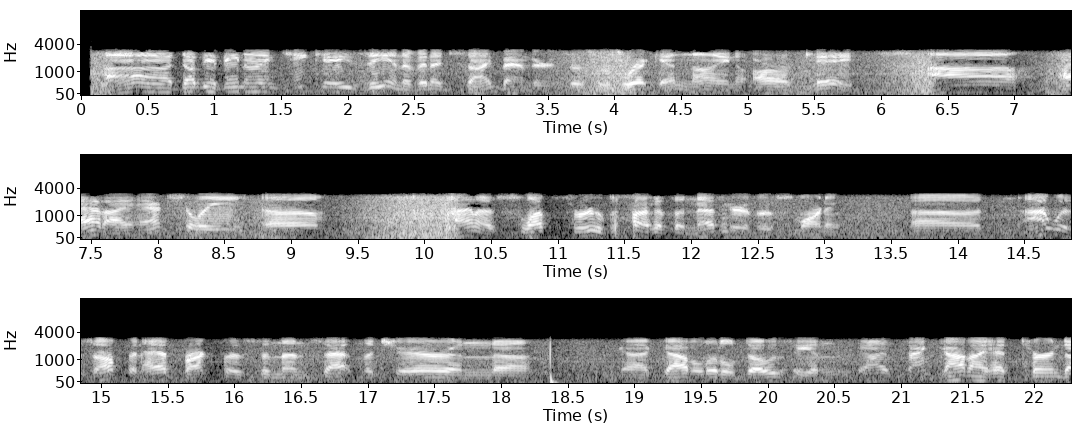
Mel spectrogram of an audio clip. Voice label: Hallicrafters HT-44 - SX-117 D-104 Mic & Dentron Clipperton Amp; Delavan,Wi.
